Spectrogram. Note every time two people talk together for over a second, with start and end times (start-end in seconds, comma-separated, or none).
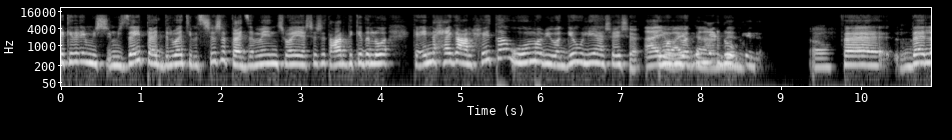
7.3-8.6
